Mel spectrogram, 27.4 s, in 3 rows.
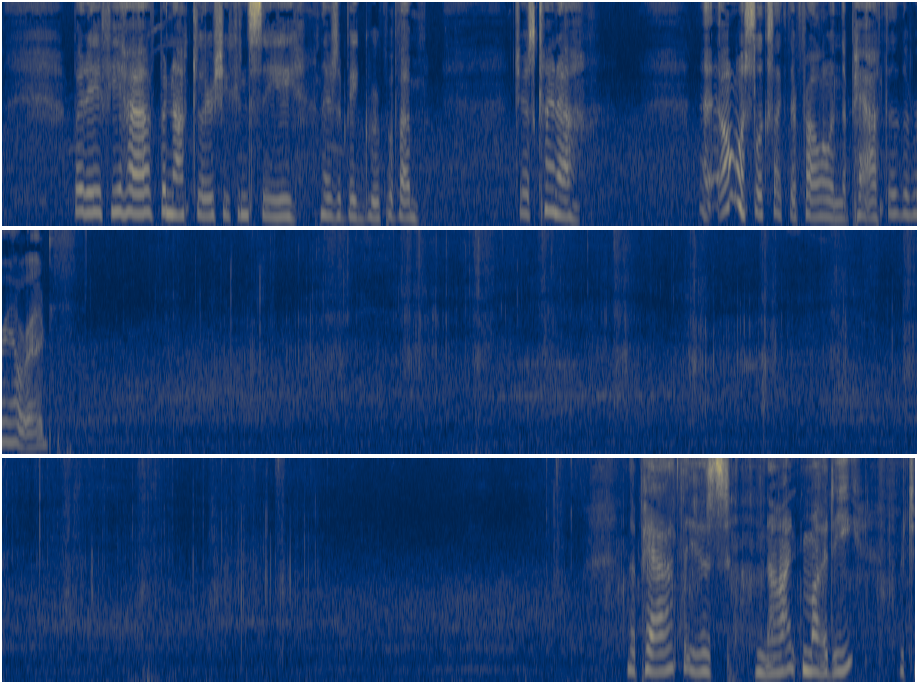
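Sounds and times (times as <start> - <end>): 
low rumble: 0.0 - 27.4
speech: 0.7 - 4.3, 5.2 - 5.9, 7.0 - 9.8, 24.6 - 27.4
footsteps on a dry dirt path: 10.6 - 21.9, 23.6 - 27.4.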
